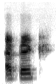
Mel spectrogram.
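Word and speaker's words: EPOC: and performance operation center pronounced epic which i realize is sounds like it should be an i but it isn't um and so this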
